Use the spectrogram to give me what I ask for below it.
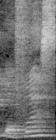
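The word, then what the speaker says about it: often: ऑफ tells me ही ऑफें tells me ऑफें का मतलब क्या होता है इसमें टी साइलेंट होता है इसलिए इसे पढ़ते हैं ऑफ राइट तो ही ऑफ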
